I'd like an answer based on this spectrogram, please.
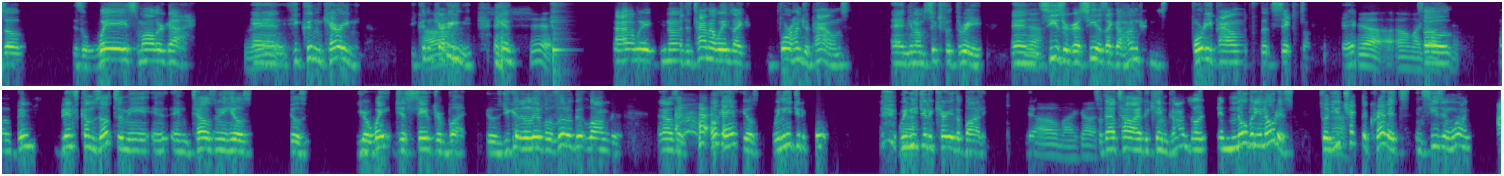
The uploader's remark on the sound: (Please note: The sound quality is a little poorer due to a bad internet connection).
